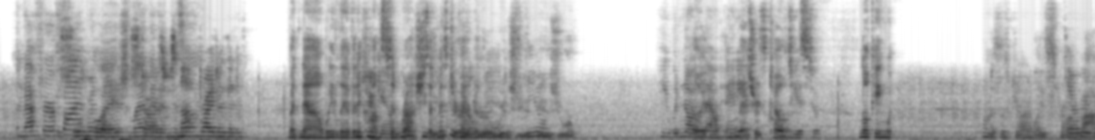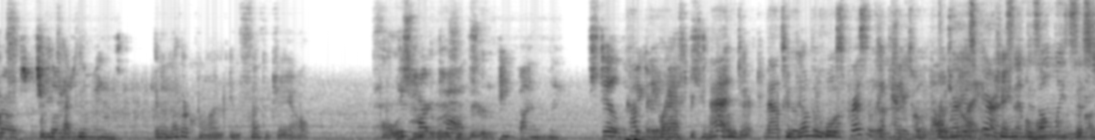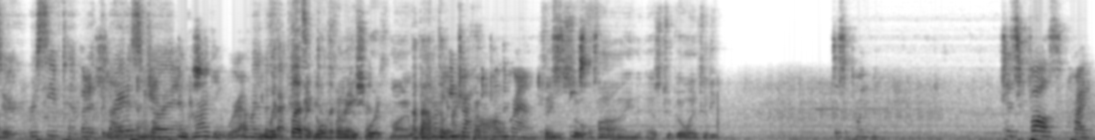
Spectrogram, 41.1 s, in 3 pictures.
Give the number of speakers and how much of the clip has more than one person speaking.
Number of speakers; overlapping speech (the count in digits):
6, about 50%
